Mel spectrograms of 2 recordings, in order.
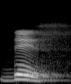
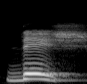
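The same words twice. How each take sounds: First: The word ends with an s sound. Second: The word ends with a sh sound. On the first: The speaker calls it wrong. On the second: The speaker calls it right.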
